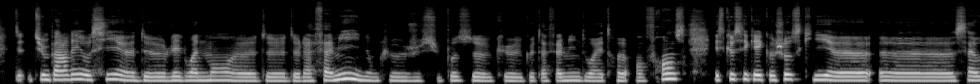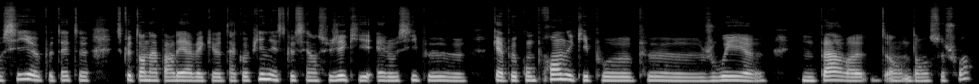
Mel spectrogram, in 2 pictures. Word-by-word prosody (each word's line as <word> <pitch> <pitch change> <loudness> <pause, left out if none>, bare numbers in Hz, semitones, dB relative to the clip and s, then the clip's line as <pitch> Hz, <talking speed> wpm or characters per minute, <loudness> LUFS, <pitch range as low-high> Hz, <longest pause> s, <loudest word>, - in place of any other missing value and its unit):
tu 205 - -5
tu 225 +2 +2
me - - +4
parlais 220 +2 +3
aussi, 235 +2 +2
heu, 185 -2 +1
de 175 0 0
l'éloignement, 185 +1 +1
heu, 170 0 +1
de 170 0 -2
de 165 0 -2
la 170 0 -2
famille 215 +7 +5
donc 180 -2 -3
heu, 175 -1 -2
je 170 0 -5
suppose 175 +2 -7 0.3
que 170 -1 -3
que 170 - -6
ta 170 0 -6
famille 175 +1 -1
doit 170 -2 -2
être 170 +1 -3
en 165 0 -5
France. 255 +8 +2 0.3
Est-ce 205 - -1
que 240 - +3
c'est 240 0 0
quelque 220 -2 +4
chose 235 +2 +2
qui, 210 -1 +2
heu 180 -1 +3
heu, 175 -1 +1
ça 185 +2 0
aussi, 235 +6 +1
heu, 195 - +1
peut-être 190 +2 -5
est-ce 185 -1 -8
que 210 - +2
tu 195 - -3
en 190 - +3
as 185 - 0
parlé 180 0 +1
avec 175 -1 0
ta 175 -1 -5
copine? 185 +8 +2
Est-ce 200 -3 -1
que 195 - -2
c'est 185 - -6
un 180 - -1
sujet 190 +3 +2
qui, 180 -1 -3
elle 185 -1 -1
aussi 180 +3 -2
peut 180 -3 -2 0.3
qu'elle 185 -3 +3
peut 185 +1 +1
comprendre 225 +6 +2
et 215 - +2
qui 190 -1 -1
pour 180 0 -3
heu, 175 -1 -1
peut 170 -3 -3
jouer, 185 +2 +2
heu, 170 +1 -3 0.4
une 175 -1 -1
part 180 -3 +2
dans 85 - -5
dans 165 - -3
ce 170 +2 -7
choix? 245 +9 -7
180 Hz, 215 wpm, -20 LUFS, 170-195 Hz, 0.4 s, famille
